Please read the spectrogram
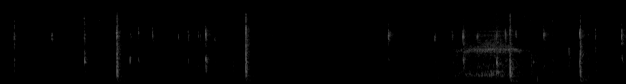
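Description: Typing on a computer keyboard: scattered single keystrokes, faint, with a pause of about a second midway before the keys start again.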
